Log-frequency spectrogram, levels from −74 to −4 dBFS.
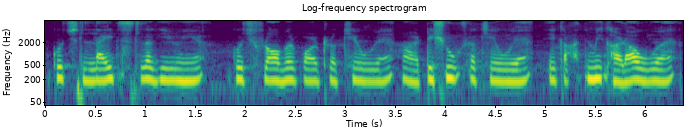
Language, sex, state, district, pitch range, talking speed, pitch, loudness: Hindi, female, Bihar, Sitamarhi, 195-215 Hz, 195 wpm, 205 Hz, -16 LUFS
